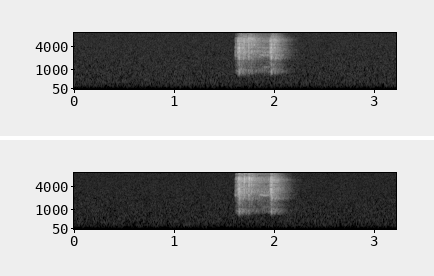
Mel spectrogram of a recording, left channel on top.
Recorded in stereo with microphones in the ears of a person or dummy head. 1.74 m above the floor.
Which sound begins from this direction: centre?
A camera shutter, at 1.6 s.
